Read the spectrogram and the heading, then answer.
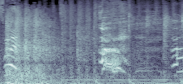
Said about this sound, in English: The thunderous shots of the twin pistols shattered the air and allowed the heiress opportunity enough to finally struggle past her would-be captors and start up the stairwell.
